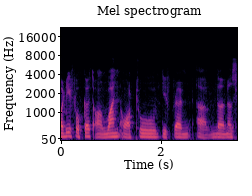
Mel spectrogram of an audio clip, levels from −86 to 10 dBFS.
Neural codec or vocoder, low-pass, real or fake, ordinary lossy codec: codec, 16 kHz, 4 kbps, X-Codec, HuBERT features, trained on general audio; 7.2 kHz; fake; none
